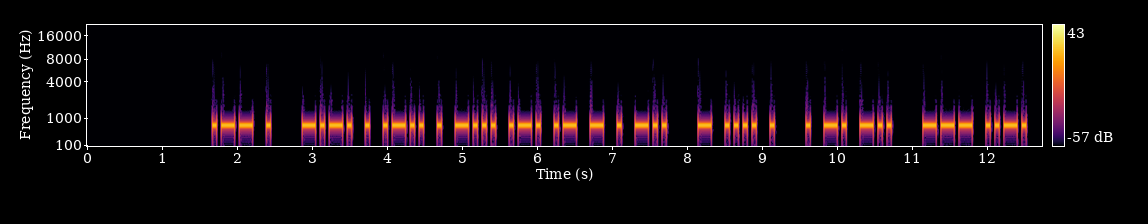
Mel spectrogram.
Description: Morse code, heard as a keyed tone, about 21 wpm, 700 Hz. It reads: WE CELEBRATED THE END OF
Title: Sentences with 5-Word Phrases - Spoken Beginning - 20wpm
